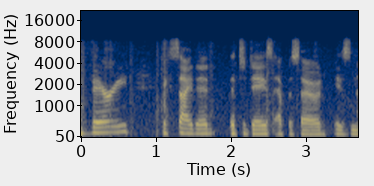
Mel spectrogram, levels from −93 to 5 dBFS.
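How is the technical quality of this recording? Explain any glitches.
The recording is held back by noise suppressor artifacts running through the whole speech clip. The suppressor estimates the steady room noise and pulls those bands down by about 17 dB, frame by frame. The background drops away in the gaps between phrases and swells back under the speech. The room noise sits about 19 dB below the speech, and the call codec's top end stops near 8 kHz, consistent with Opus at roughly 32 kbps.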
